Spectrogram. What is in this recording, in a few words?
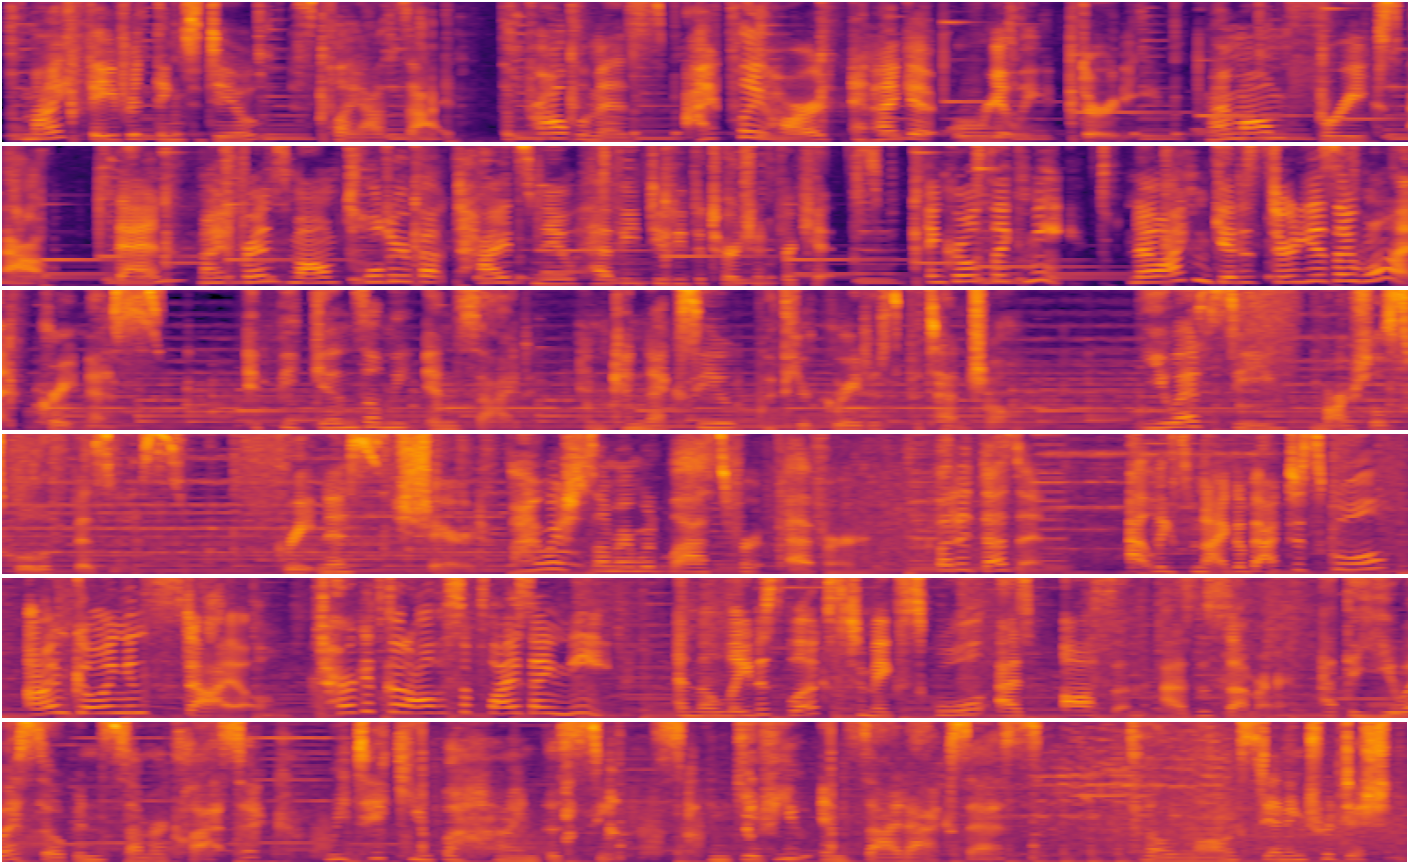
Commercial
